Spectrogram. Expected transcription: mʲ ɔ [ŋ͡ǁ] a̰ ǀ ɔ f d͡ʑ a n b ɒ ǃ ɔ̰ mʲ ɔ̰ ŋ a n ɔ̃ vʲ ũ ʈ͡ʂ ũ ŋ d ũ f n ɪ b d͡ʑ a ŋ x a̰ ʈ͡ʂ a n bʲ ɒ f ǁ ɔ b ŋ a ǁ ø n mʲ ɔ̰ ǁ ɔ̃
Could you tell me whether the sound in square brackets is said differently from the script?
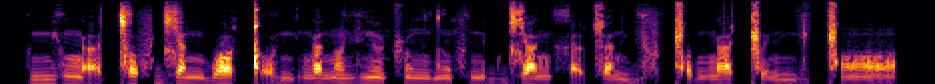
yes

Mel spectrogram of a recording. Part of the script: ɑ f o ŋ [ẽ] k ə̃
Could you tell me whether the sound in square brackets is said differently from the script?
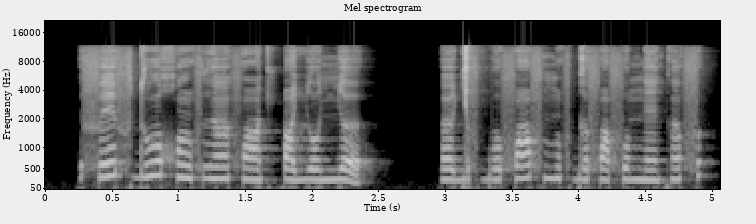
no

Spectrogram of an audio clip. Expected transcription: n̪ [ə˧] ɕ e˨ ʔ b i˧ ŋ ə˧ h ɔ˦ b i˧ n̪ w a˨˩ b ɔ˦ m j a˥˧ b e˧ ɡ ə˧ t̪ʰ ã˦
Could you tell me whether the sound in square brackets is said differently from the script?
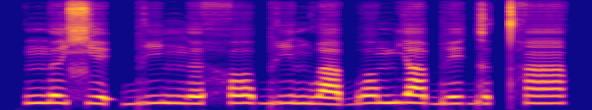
no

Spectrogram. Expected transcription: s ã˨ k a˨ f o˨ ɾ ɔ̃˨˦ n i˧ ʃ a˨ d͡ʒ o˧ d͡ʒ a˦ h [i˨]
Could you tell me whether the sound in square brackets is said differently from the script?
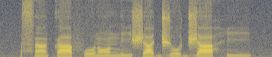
yes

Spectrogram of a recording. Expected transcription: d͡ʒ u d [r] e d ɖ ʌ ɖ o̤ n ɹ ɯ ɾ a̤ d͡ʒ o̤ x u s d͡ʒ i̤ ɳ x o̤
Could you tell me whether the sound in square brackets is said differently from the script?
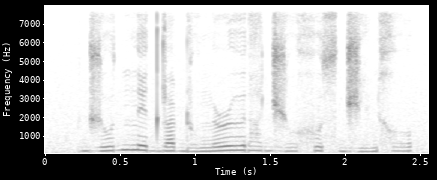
yes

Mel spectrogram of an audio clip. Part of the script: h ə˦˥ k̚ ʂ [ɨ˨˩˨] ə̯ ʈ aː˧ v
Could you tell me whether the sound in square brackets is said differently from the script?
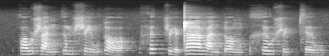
no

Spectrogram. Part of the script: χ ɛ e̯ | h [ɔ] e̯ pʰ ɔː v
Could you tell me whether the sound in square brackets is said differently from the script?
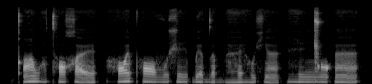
no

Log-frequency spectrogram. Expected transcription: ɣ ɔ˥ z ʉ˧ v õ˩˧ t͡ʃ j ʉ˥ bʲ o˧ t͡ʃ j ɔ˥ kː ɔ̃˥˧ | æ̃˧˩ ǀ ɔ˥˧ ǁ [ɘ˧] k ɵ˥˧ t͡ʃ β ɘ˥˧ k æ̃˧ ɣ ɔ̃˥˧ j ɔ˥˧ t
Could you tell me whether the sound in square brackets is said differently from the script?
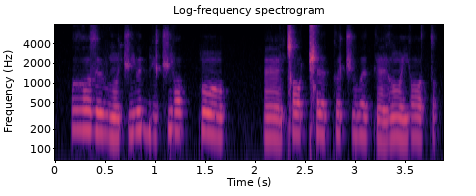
yes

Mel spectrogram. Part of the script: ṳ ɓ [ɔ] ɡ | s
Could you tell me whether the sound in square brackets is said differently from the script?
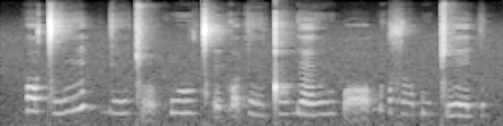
yes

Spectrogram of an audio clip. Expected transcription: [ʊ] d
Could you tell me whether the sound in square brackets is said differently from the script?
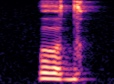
no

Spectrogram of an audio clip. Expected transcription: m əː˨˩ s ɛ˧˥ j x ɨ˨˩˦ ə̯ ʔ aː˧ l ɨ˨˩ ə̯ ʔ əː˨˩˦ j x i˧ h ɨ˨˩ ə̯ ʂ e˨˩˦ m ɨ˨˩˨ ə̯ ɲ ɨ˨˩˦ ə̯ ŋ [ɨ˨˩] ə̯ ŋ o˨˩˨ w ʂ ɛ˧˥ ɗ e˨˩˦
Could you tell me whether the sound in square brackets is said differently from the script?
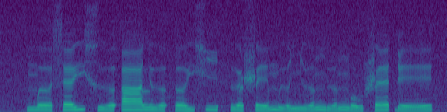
yes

